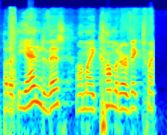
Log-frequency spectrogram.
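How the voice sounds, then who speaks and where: An Irish man delivering a quick, humorous conference talk. His voice sits a little high for a man, and he jokes his way through each point with lively energy. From Ireland. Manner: joking, lively, self-deprecating. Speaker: conference speaker. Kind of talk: fast-paced humorous presentation talk.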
